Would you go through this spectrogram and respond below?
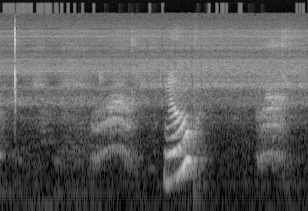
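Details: Domestic cat sitting on a person's shoulders indoors, one short rising-falling meow midway, with faint softer mews before and after and quiet household background.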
